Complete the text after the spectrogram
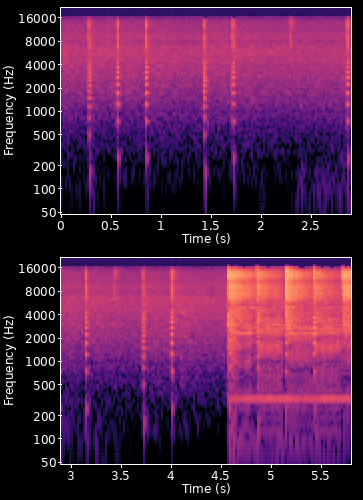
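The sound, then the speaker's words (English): Rain: a dozen sharp, scattered taps of falling drops at an uneven pace, then an abrupt switch to a loud, dense, steady hiss of downpour with a low hum underneath. “Oh my goodness, it's not an ocean. It was rain.”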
